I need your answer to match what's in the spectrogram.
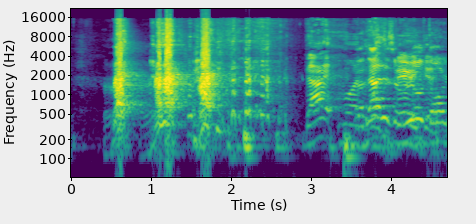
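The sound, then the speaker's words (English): A man imitates a dog with three loud barking woofs in quick succession, then people talk and chuckle right after. “Can we hear the dog noise just one more time, …?”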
